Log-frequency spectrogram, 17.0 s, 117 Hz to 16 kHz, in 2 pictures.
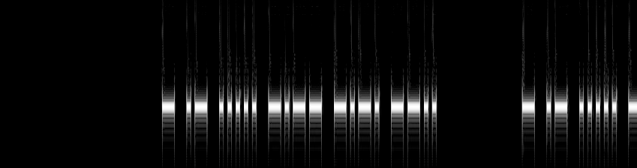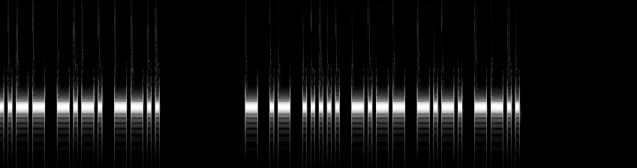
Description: Morse code, heard as a keyed tone, about 23 wpm, 700 Hz. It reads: TA5YCZ TA5YCZ TA5YCZ
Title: DXCC-100 Call Signs - 6 Characters - Repeated 3x - 22wpm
